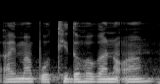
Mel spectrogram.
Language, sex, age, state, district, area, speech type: Santali, male, 18-30, West Bengal, Bankura, rural, spontaneous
